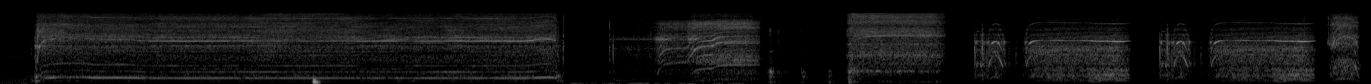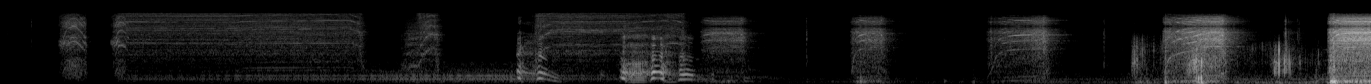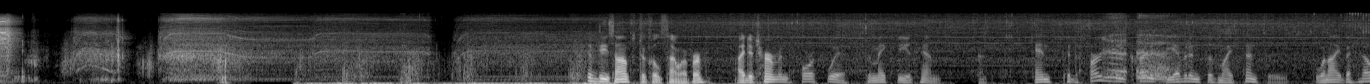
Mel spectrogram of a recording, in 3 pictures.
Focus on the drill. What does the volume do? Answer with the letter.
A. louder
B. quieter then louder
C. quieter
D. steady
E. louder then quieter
E.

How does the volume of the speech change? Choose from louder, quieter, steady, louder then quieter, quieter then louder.
quieter.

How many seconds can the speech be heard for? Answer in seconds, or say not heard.
8 s.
